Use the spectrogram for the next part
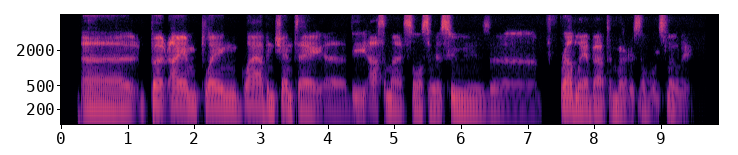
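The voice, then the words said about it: Low, smoky film-noir voice. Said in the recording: “my voice is currently coming to you straight from a 90s noir film”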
